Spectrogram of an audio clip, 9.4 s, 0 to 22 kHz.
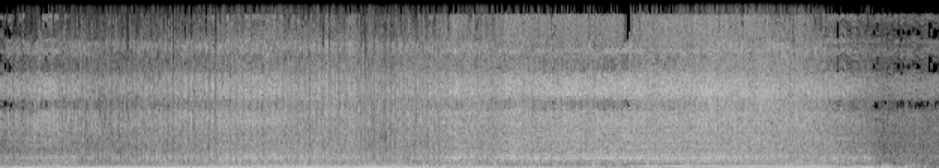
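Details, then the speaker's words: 1961 Evinrude 18 hp outboard on a bayou test run: revs climb high and hold without labouring, then sag and pick up again, worsening; slipping propeller hub. "yeah this spot is getting worse and worse I hope I can make it back to the landing"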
